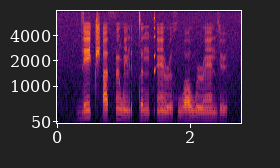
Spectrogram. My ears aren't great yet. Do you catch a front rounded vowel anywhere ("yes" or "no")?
yes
